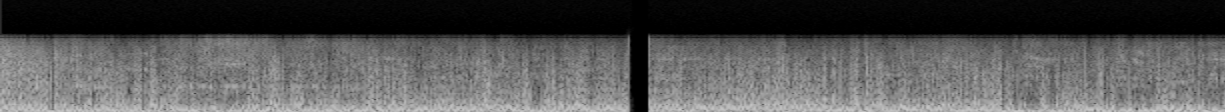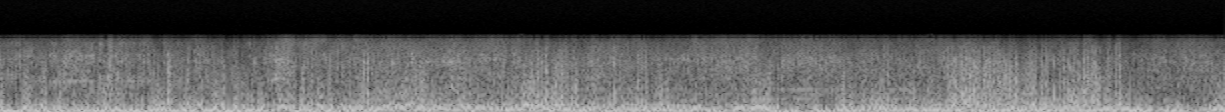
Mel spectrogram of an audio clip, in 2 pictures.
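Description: Wind buffeting a camera microphone: a loud, rough, steady rumble that cuts out for an instant about three seconds in.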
